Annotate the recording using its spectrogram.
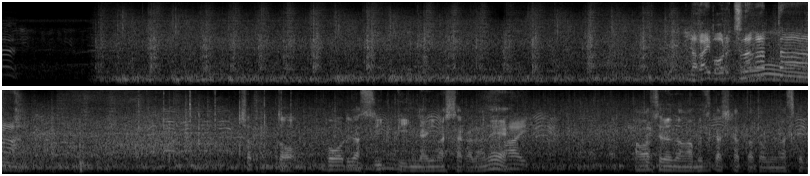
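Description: A large stadium crowd chants and cheers loudly.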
